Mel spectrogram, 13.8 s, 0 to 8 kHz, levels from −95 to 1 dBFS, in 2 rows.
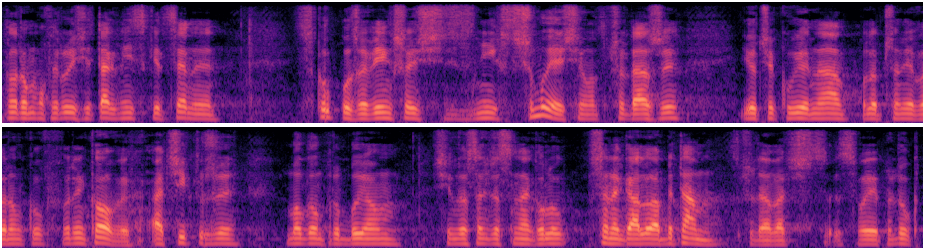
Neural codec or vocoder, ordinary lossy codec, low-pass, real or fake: codec, 16 kHz, 4 kbps, FunCodec, trained on Chinese and English, 50 frames a second; none; 7.2 kHz; fake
